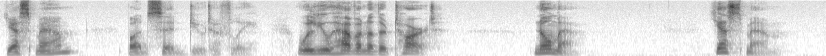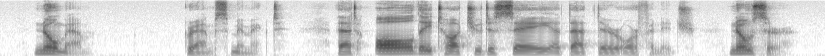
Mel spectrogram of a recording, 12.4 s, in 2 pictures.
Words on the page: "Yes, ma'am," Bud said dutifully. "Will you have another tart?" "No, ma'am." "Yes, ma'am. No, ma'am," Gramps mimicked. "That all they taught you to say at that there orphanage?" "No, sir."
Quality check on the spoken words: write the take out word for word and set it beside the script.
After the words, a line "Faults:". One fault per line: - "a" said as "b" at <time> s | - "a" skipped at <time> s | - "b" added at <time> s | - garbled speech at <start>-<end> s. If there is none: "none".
"Yes, ma'am," Bud said dutifully. "Will you have another tart?" "No, ma'am." "Yes, ma'am. No, ma'am," Gramps mimicked. "That all they taught you to say at that there orphanage?" "No, sir."
Faults:
none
